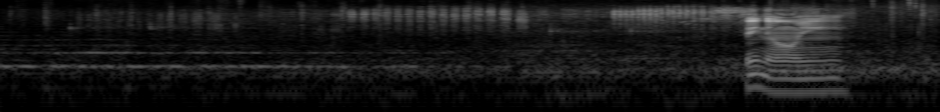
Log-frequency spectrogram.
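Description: Small footsteps patter on stone.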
